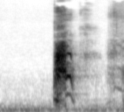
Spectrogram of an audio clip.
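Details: Chihuahua named Cedric, a tiny pet dog indoors in a small room, giving a single short sharp bark about a fifth of a second long, with quiet room hum before and after.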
